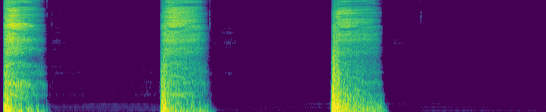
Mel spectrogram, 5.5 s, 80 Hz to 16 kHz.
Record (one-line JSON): {"exhalation_length": "5.5 s", "exhalation_amplitude": 32768, "exhalation_signal_mean_std_ratio": 0.29, "survey_phase": "beta (2021-08-13 to 2022-03-07)", "age": "45-64", "gender": "Female", "wearing_mask": "No", "symptom_runny_or_blocked_nose": true, "symptom_fatigue": true, "symptom_headache": true, "symptom_onset": "4 days", "smoker_status": "Never smoked", "respiratory_condition_asthma": false, "respiratory_condition_other": false, "recruitment_source": "REACT", "submission_delay": "3 days", "covid_test_result": "Negative", "covid_test_method": "RT-qPCR", "influenza_a_test_result": "Negative", "influenza_b_test_result": "Negative"}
